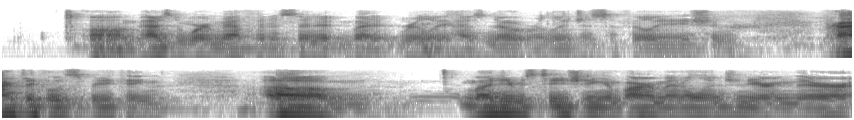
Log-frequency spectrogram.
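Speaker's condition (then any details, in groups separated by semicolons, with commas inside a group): Cleft palate and cleft lip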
